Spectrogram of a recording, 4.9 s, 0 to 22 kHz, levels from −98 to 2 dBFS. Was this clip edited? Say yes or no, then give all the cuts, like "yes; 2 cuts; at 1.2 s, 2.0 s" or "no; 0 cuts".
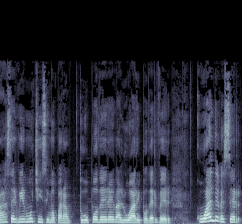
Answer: no; 0 cuts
